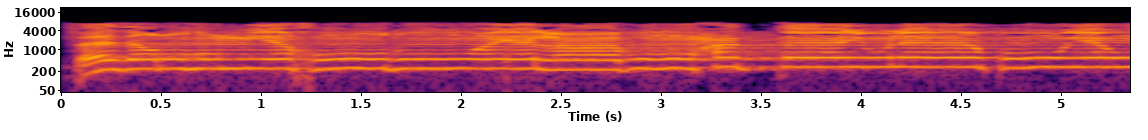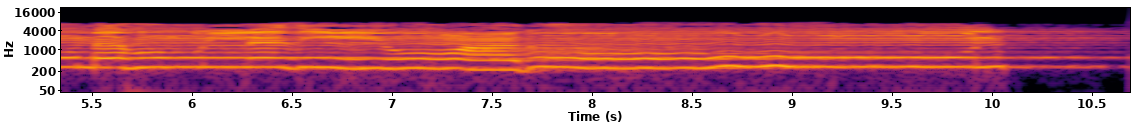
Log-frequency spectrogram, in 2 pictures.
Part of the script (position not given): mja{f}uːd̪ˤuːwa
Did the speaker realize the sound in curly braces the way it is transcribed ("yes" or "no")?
no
